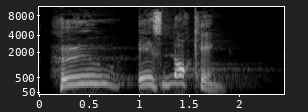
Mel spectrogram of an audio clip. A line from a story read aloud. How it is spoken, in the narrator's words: the abbot inside shouted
